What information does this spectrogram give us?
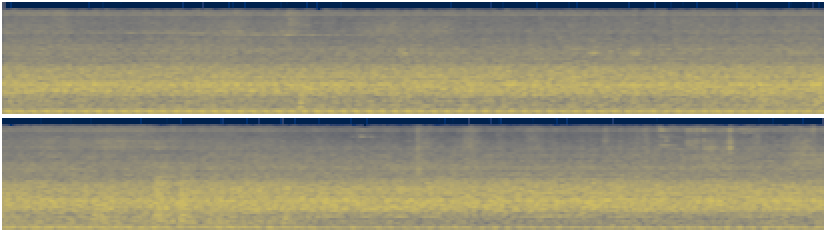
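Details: Loud, continuous rolling roar of a train or heavy traffic, with no animal sounds.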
